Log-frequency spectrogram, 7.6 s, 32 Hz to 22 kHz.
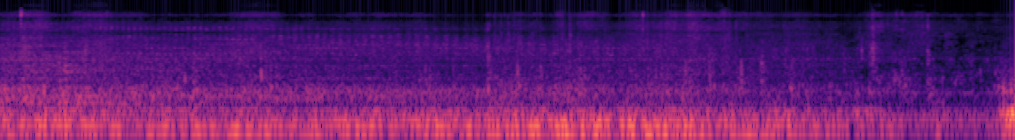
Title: Strange noise suzuki sidekick both hubs off only transfer case is on 4H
